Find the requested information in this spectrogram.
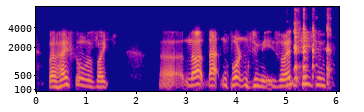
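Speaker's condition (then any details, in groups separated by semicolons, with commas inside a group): Cerebral palsy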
